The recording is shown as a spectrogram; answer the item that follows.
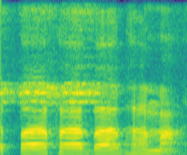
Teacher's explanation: दोनों होंठ मिल जाते हैं जिन वर्णों को बोलने पर, वो होते हैं आपके ओष्ठ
